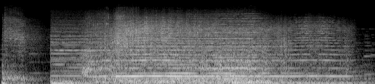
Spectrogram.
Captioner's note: Rex Roars; dinosaur roars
